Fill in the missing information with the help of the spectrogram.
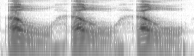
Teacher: ag ag Gin termasuk salah satu sifat huruf yang dia adalah sifat rakhawah yang di mana suaranya mengalir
